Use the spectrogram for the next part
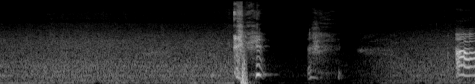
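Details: A single sharp, explosive sneeze from an African woman, rising out of steady background hiss with a short follow-on sound; sneezing.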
